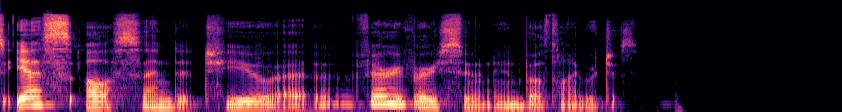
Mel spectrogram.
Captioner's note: speaking French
